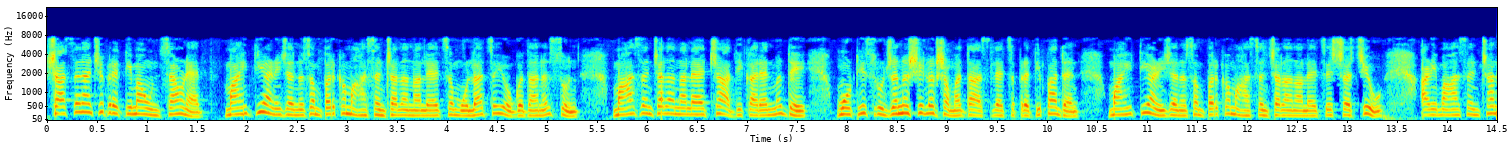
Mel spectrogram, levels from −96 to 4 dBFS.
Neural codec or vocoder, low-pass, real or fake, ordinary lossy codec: none; 7.2 kHz; real; Opus, 24 kbps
